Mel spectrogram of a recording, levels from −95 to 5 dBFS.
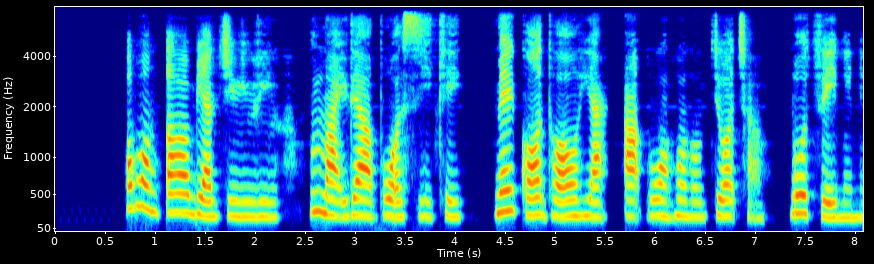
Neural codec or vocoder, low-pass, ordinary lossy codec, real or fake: codec, 16 kHz, 0.5 kbps, FunCodec, trained on LibriTTS, 25 frames a second; 7.2 kHz; none; fake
